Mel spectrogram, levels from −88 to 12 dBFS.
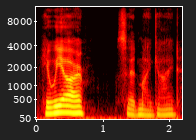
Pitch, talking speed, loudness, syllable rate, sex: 130 Hz, 165 wpm, -14 LUFS, 5.5 syllables/s, male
